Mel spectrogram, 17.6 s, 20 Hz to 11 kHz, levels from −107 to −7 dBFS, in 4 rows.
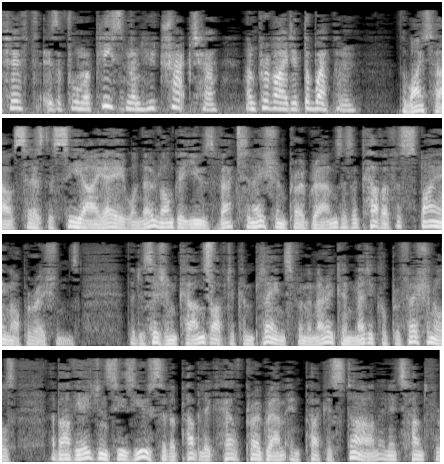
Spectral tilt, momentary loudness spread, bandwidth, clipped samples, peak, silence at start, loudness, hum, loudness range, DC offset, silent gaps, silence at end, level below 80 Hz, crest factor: -5.5 dB/octave; 9 LU; 8.8 kHz; under 0.1%; -4 dBFS; 0 s; -22 LUFS; none; 2 LU; under 0.1%; none; 0 s; -48 dBFS; 16 dB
